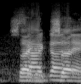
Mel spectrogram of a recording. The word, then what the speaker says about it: Saguenay: Saguenay. Saguenay. Yeah, we had to learn how to pronounce it correctly.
